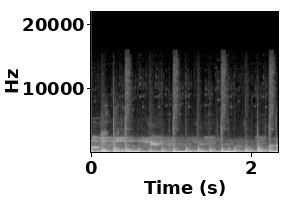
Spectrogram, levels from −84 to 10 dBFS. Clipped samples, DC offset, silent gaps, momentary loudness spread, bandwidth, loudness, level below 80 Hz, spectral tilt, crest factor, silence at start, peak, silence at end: under 0.1%; under 0.1%; none; 4 LU; 13.5 kHz; -13 LUFS; -12 dBFS; -8 dB/octave; 10 dB; 0 s; 0 dBFS; 0 s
